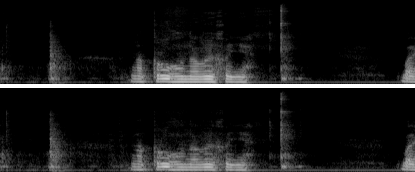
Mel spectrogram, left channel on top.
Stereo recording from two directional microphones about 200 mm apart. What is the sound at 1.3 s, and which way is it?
Speech, 50° left (ahead or behind).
